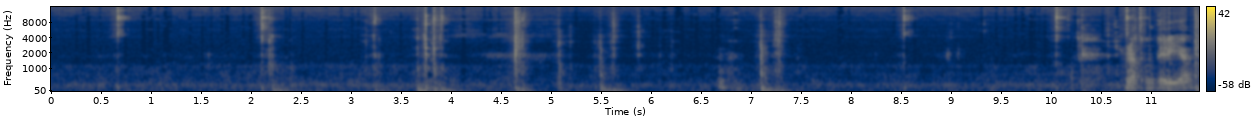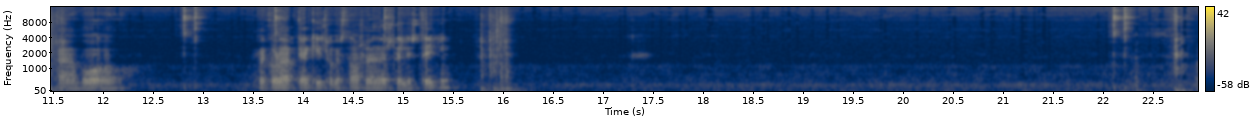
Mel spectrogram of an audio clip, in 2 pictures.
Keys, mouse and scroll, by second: 1.1 click, 2.7-3.6 Left, 4.1 Right, 4.3 Right, 5.1 Left, 5.9 space, 7.6 space, 9.0-11.3 drag, 11.9 shift+d, 14.2-16.4 drag, 16.4 shift+e.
